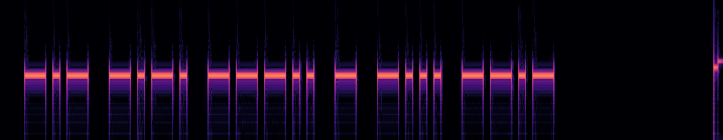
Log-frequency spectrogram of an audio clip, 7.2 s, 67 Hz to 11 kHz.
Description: Morse code, heard as a keyed tone, about 17 wpm, 700 Hz. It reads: KC8TBQ
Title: USA Callsign DE Callsign 17wpm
